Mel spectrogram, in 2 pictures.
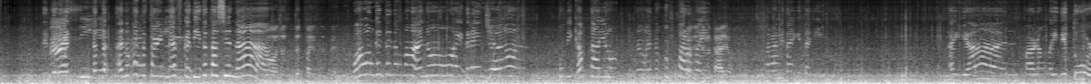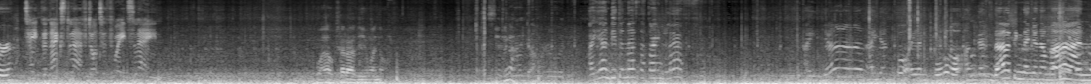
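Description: Steady low road and engine rumble inside a moving car's cabin, with people's voices talking over it on and off.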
